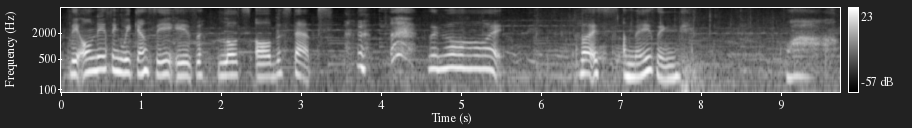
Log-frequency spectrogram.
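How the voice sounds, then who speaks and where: A woman's voice: a little high, animated, drawn-out words, long pauses, a little mellow, soft background music. A woman making a casual walking vlog outdoors at a temple, out of breath from climbing steps, exclaiming often and laughing as she searches for words. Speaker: travel vlogger.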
